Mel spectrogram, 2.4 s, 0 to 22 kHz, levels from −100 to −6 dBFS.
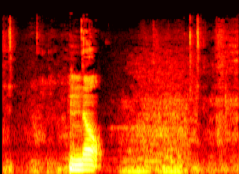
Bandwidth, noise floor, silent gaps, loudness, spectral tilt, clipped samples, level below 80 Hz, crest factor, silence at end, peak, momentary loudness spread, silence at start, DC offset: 14.5 kHz; -41 dBFS; none; -15 LUFS; -7.5 dB/octave; under 0.1%; -38 dBFS; 18 dB; 0.4 s; -2 dBFS; 23 LU; 0.1 s; under 0.1%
